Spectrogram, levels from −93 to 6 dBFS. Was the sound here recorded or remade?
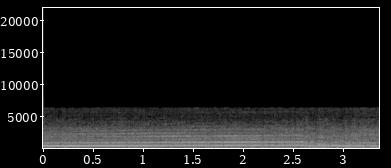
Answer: remade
